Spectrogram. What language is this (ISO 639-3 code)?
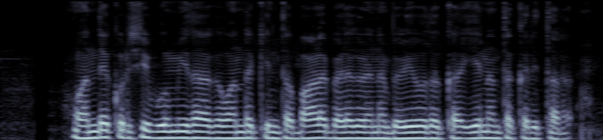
kan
